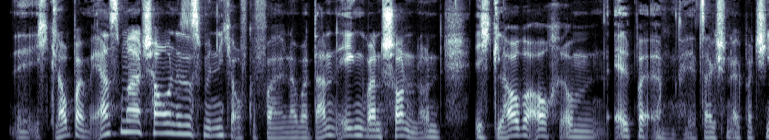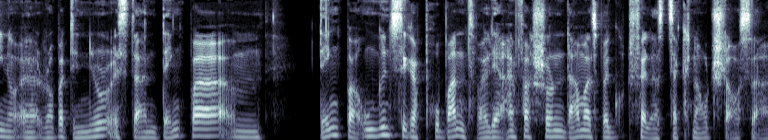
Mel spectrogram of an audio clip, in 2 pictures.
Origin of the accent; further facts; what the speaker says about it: West Germany, Germany; als Wessi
